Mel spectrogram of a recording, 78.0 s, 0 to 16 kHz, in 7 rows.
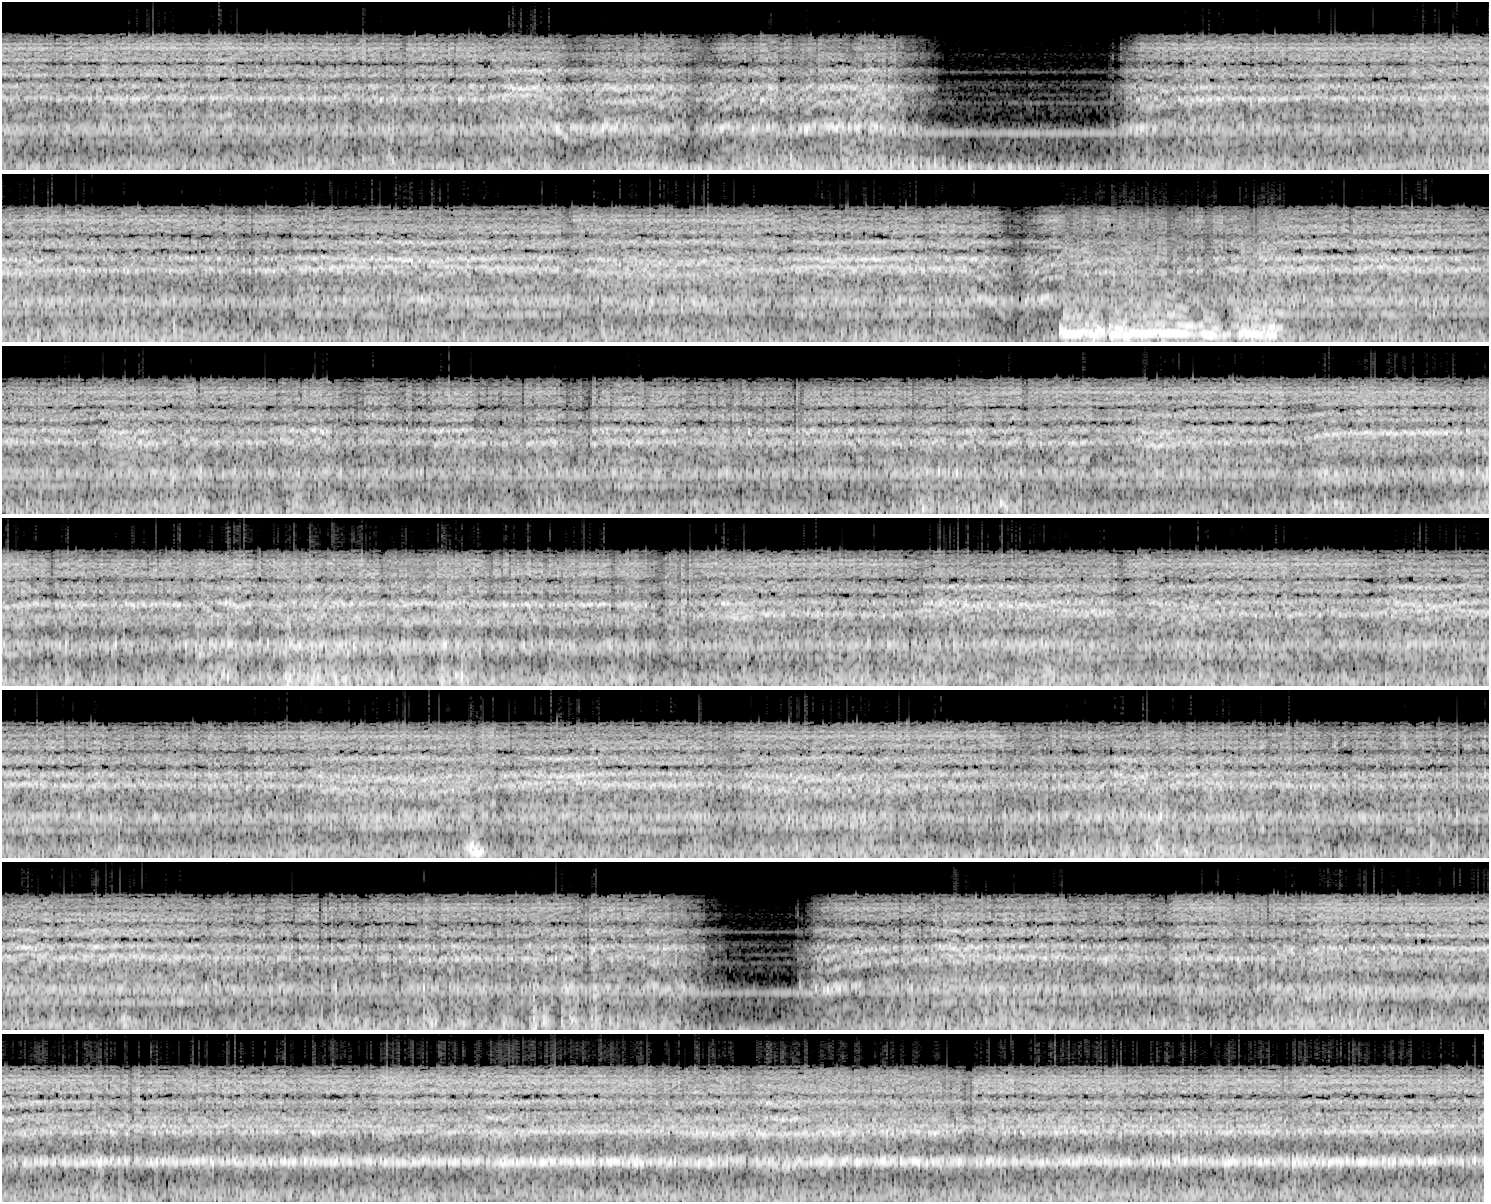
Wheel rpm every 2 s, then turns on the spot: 160, 160, 110, 50, 90, 160, 160, 160, 160, 130, 160, 160, 160, 160, 160, 160, 190, 200, 200, 170, 160, 160, 160, 160, 160, 160, 160, 160, 160, 160, 70, 140, 170, 210, 230, 230, 230, 230, 230.
6-8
